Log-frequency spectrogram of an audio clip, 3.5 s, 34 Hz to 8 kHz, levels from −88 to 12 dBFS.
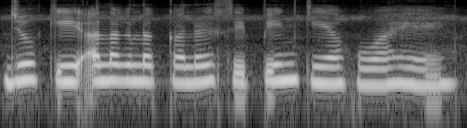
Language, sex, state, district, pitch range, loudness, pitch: Hindi, female, Arunachal Pradesh, Papum Pare, 225-250 Hz, -14 LUFS, 235 Hz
